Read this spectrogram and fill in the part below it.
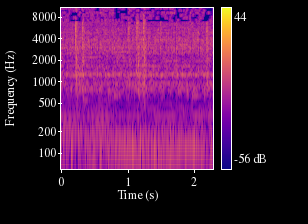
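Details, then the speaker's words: Honda Vario 110 with freshly assembled, upgraded CVT; revving gives a steady metallic humming, buzzing sound over a pulsing drive, typical of new clutch lining not yet bedded in; CVT whine. "digas ada bunyi dengungan atau ya pokoknya rada-rada berisik kayak seng-seng gitu, biasanya belum ngeplak sama kampasnya."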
